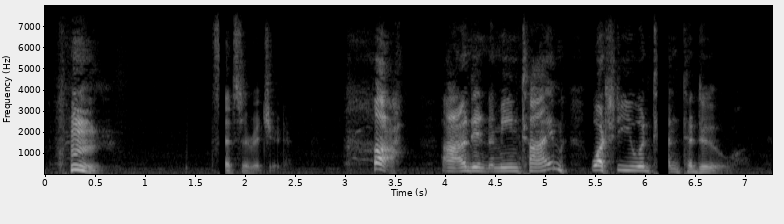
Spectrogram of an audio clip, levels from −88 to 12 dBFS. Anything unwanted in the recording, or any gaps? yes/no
yes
